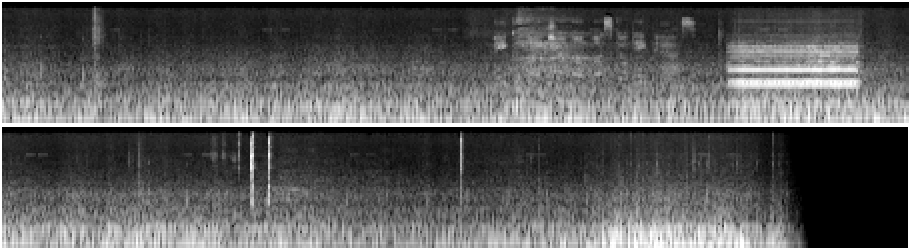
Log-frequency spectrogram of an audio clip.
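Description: Tyres rumble steadily on a road from inside a moving car.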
